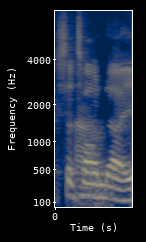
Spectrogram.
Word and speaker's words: Satonda: am I saying it right, Santoda Island? That's where you took a photo. Is that right? – Satonda, yeah.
